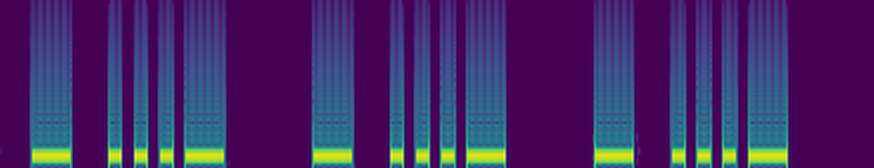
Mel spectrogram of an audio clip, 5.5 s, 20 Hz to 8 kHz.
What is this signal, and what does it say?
Morse code, heard as a keyed tone, about 15 wpm, 250 Hz. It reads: TV TV TV
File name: morse-training-15WPM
